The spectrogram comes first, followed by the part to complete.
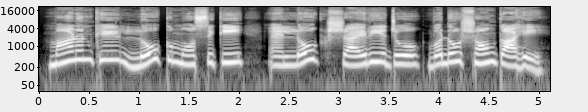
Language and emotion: Sindhi, neutral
